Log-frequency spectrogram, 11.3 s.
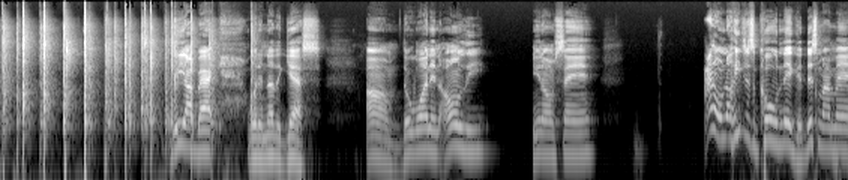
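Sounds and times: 
hand claps: 0.0 - 3.6
speech: 2.3 - 4.3, 4.9 - 8.6, 9.4 - 11.3.

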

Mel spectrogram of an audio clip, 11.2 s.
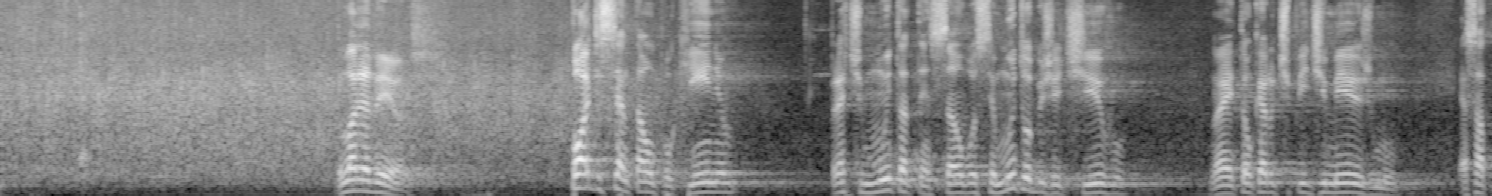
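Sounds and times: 
audience applauding: 0.0 - 5.2
speech: 2.5 - 3.3, 4.3 - 5.6, 6.2 - 11.1.

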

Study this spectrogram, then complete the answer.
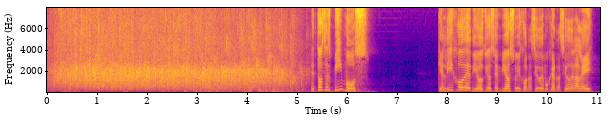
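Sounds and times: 
audience applause: 0.0 - 5.3
speech: 5.3 - 6.5, 7.8 - 11.0.

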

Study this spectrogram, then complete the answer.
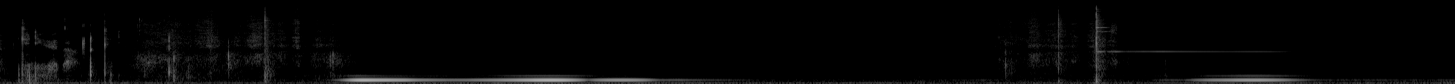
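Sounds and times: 
tuning fork tone: 3.4 - 7.6, 11.0 - 14.5.

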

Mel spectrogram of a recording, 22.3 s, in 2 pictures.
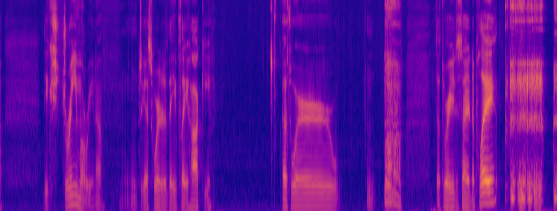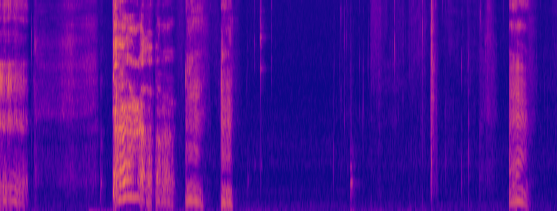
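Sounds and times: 
speech: 0.9 - 4.4, 5.6 - 12.0, 13.4 - 15.2
throat clearing: 7.4 - 8.1, 10.1 - 11.8, 13.4 - 16.0, 21.3 - 21.9
harsh coughing: 10.1 - 11.8, 13.4 - 16.0, 21.3 - 21.9.

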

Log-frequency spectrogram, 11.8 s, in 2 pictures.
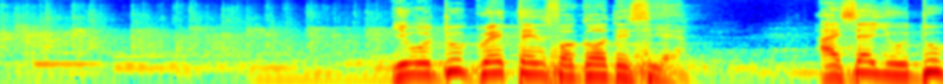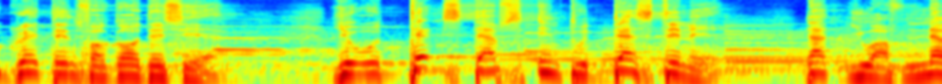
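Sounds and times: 
audience clapping: 0.0 - 3.0
speech: 2.4 - 4.4, 5.1 - 7.4, 8.0 - 11.7.

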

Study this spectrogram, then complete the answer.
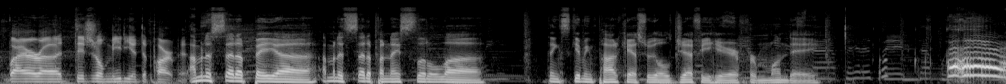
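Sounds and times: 
speech: 0.1 - 8.4
bird chirping in the room: 9.4 - 10.0.

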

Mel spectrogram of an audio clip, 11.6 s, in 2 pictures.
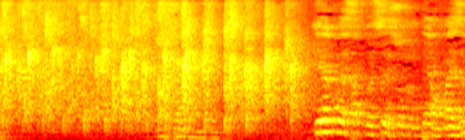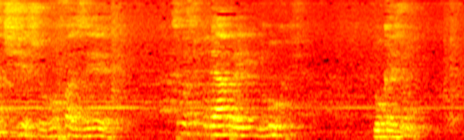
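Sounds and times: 
audience applauding: 0.0 - 3.9
speech: 3.9 - 7.4, 8.0 - 9.5, 10.5 - 11.0.

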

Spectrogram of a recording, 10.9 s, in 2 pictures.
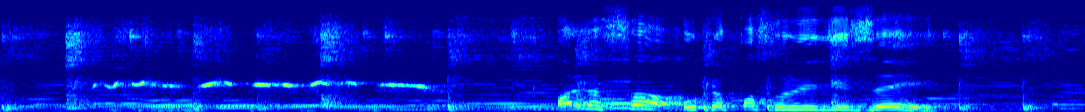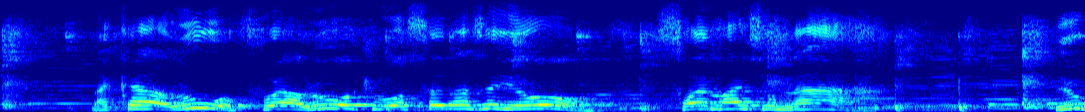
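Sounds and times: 
person whistling bird-like tune imitating a songbird: 0.3 - 2.5
speech: 2.8 - 4.8, 5.9 - 9.9, 10.7 - 10.8.

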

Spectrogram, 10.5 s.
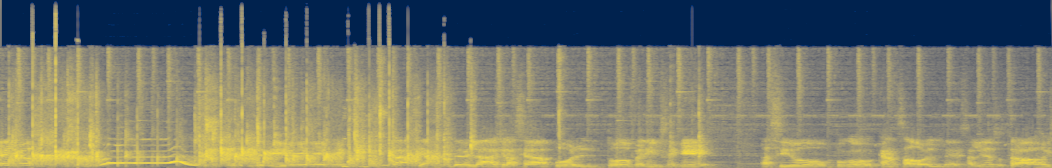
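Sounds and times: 
audience applause: 0.0 - 4.6
speech: 4.8 - 10.5.

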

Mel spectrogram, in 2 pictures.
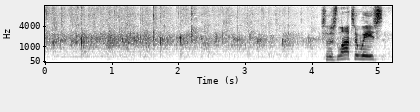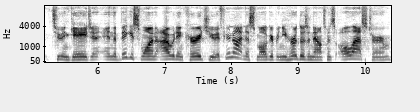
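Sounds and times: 
audience applause: 0.0 - 4.6
speech: 4.2 - 10.3.

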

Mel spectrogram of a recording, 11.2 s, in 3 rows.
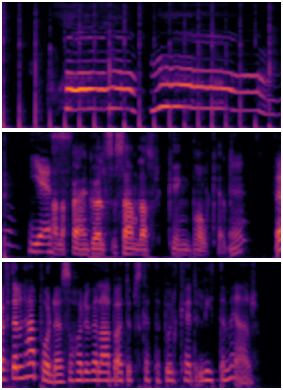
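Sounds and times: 
hand clapping: 0.0 - 4.6
speech: 4.1 - 11.1.

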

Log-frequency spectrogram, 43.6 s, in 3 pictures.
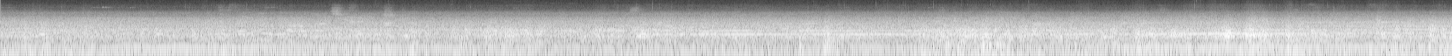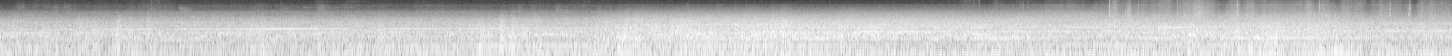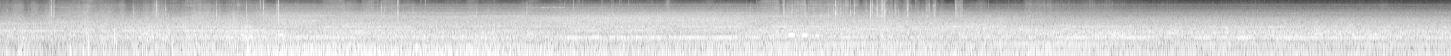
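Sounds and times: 
Chuo East Line local train rumbling: 0.0 - 43.5
murmured voices: 0.0 - 43.5.

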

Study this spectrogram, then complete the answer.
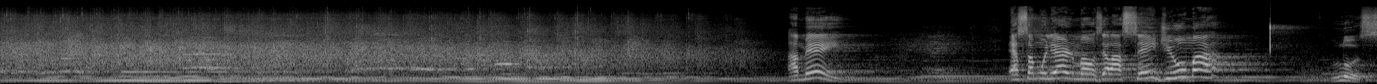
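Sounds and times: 
audience applause: 0.0 - 7.8
speech: 7.9 - 8.6, 10.1 - 12.3, 13.3 - 13.7.

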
